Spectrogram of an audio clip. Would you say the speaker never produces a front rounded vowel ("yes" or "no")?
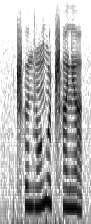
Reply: yes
